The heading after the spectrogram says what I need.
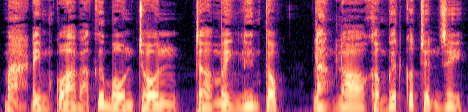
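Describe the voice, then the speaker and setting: A man's voice: on the low side, unhurried, dark tone, no room sound, clean studio sound. A man voicing a frail, sick old grandmother who scolds and grieves between coughs. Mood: gentle.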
